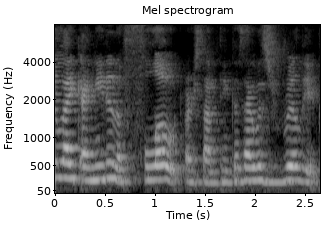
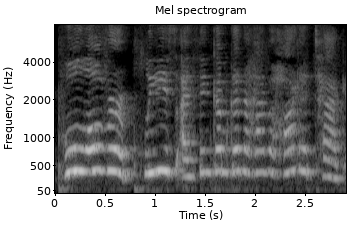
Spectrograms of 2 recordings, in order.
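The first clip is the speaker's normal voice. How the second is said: urgent shout; 8 semitones higher than usual. Retold or imitated. Chasing the driver, shouting at him to pull over. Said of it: "And I'm like".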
